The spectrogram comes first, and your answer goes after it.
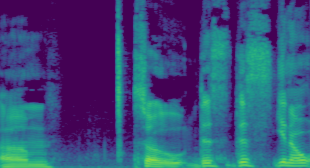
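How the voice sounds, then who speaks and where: Lively intonation marks a man's unremarkable speaking voice at a medium pitch. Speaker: stand-up comedian vlogger. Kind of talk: casual monologue vlog. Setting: stepping outdoors.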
